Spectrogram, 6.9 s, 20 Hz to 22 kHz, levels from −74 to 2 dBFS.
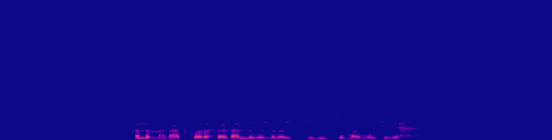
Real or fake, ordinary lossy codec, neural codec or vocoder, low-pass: real; none; none; 3.6 kHz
